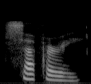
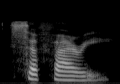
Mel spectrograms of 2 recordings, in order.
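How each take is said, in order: First: The stress is not on the middle syllable. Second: The stress is on the middle syllable. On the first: The speaker calls it wrong. "not safari" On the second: The speaker calls it right. "this actually is safari"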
